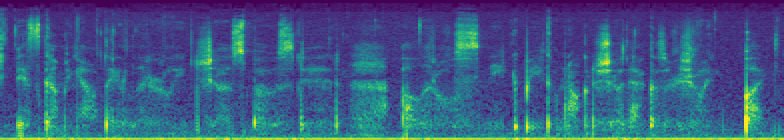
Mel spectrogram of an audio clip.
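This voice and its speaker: A woman whispers at a very fast pace, her loudness swinging widely. Noticeable background noise runs underneath. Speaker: ASMR creator. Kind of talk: casual ASMR ramble. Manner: whispered.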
